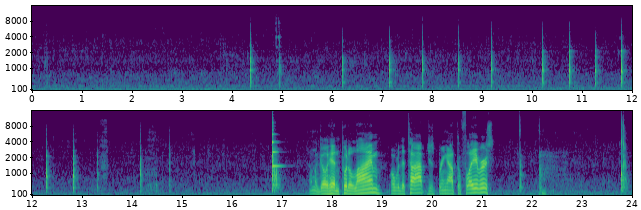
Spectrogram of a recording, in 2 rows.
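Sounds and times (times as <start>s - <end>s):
knife chopping on wooden board: 10.2s - 13.6s.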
